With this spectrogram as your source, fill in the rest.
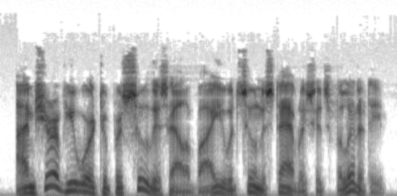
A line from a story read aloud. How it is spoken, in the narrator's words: Brelo said smoothly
